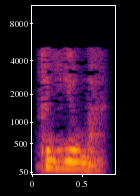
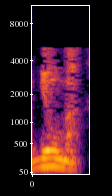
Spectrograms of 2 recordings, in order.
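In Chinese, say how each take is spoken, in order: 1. 开头要读一个短的 p 音。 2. 开头的 p 音不读。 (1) "它是一个pneuma 这样的啊" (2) "很多现代的希腊文发音就是pneuma"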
